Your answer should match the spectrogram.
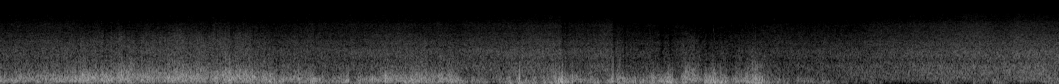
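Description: Wind buffeting the microphone in irregular gusts over a steady rushing hiss of flowing water; the buffeting dies away about eight seconds in, leaving the even water noise.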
